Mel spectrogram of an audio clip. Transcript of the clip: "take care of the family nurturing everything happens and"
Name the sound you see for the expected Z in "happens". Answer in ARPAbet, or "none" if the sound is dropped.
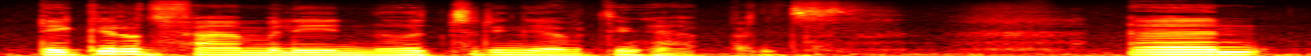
S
